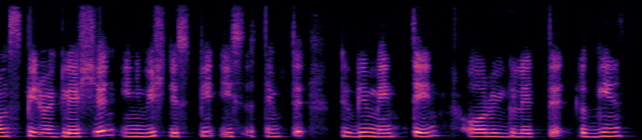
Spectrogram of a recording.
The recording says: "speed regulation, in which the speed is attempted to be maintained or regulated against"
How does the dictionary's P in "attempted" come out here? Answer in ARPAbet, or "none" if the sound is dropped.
P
